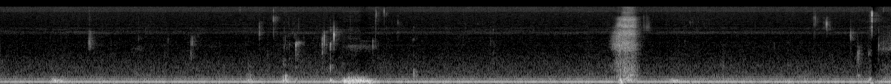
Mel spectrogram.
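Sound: people sipping beer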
